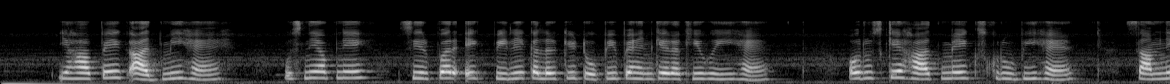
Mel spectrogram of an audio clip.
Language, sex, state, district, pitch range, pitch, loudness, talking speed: Hindi, female, Rajasthan, Nagaur, 250-285 Hz, 270 Hz, -19 LUFS, 150 wpm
